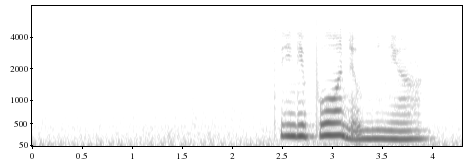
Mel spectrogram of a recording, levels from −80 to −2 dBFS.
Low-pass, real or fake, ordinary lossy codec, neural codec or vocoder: 7.2 kHz; fake; none; codec, 16 kHz, 0.3 kbps, FocalCodec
